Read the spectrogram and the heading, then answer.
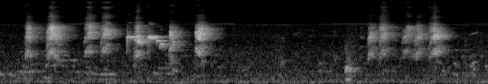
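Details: Sooty-headed bulbul (kutilang) with rengganis and cucak wilis song fill: rapid run of sharp, scratchy chirps for two seconds, a quiet gap, then another short chirping series.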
